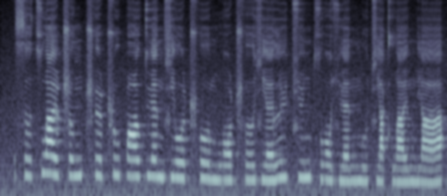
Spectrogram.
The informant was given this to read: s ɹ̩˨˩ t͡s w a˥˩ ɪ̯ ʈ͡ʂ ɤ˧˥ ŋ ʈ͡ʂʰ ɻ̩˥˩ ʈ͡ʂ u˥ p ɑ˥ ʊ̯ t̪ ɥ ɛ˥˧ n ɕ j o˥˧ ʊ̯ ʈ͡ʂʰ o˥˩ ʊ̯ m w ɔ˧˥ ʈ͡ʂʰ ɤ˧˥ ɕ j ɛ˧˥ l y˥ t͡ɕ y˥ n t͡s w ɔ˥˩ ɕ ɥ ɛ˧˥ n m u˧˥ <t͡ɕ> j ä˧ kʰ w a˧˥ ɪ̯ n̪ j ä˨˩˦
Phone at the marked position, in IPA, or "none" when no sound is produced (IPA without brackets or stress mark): t͡ɕ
